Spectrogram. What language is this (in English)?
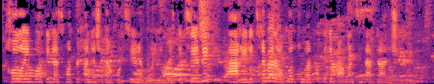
Georgian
